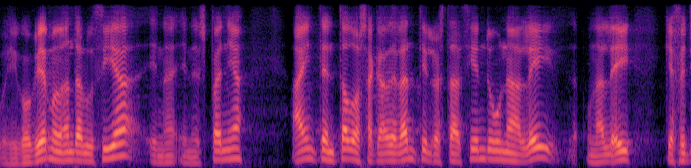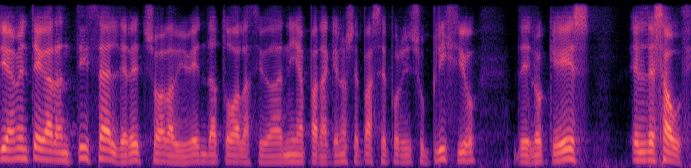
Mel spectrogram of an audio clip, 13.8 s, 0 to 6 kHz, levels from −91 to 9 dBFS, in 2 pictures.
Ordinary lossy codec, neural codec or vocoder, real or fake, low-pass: none; codec, 16 kHz, about 1 kbps, DyCAST, with the encoder's durations; fake; 5.4 kHz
